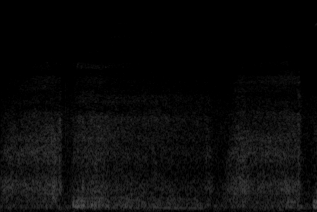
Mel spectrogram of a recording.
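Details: Heavy snoring: long, noisy rasping breaths with snorting onsets, roughly two cycles over five seconds.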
